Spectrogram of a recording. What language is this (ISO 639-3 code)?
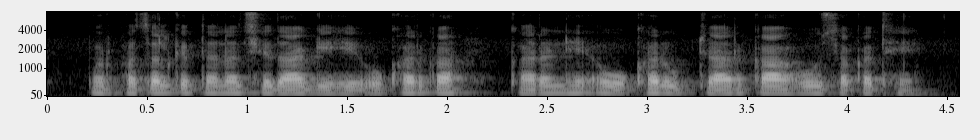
hne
